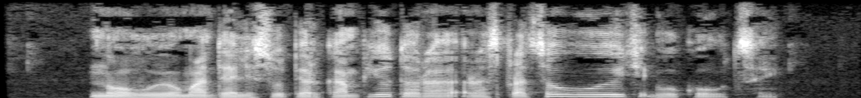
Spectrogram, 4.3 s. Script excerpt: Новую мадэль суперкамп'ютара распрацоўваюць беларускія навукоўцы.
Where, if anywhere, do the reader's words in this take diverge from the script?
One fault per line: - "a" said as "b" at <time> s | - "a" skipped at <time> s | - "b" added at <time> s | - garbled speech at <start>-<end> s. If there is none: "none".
- "беларускія" skipped at 3.2 s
